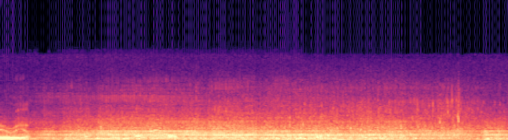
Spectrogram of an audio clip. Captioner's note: sound of outboard motor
